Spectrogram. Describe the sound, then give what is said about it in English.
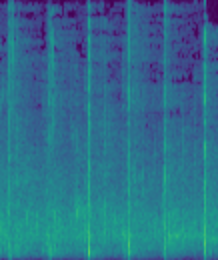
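An audience claps in a steady rhythm in praise of the Lord during a morning service, sharp hand claps landing about twice a second over a diffuse wash of crowd applause, with no voices. “If you believe that, give the Lord a hand clap of praise this morning.”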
